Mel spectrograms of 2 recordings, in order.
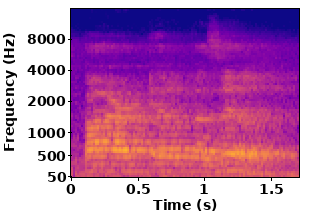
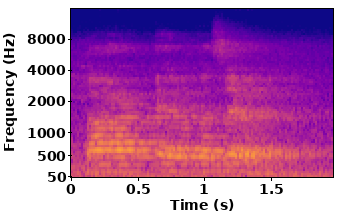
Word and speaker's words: Bahr el Ghazal: This is Bahr el Ghazal. Can you say Bahr el Ghazal? Repeat after me. Bahr el Ghazal. Let's spell it B A H R.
